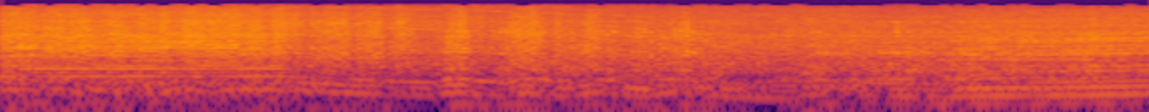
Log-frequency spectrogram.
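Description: A racing car engine drops in pitch as the car brakes hard.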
